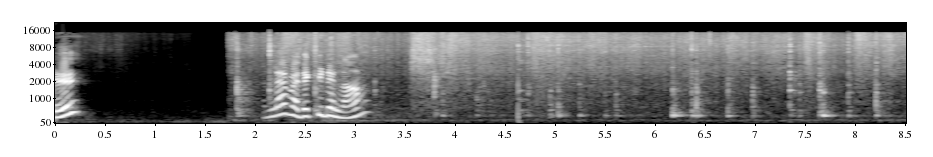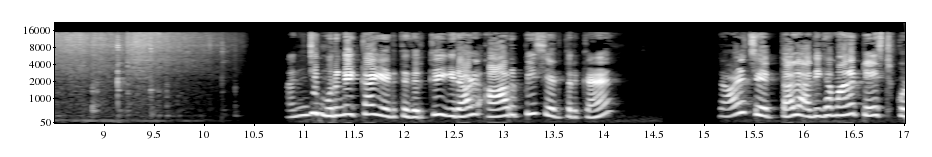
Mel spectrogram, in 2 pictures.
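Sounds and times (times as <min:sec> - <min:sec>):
vegetables sizzling in hot oil: 0:00.0 - 0:01.1, 0:01.7 - 0:10.5
spatula scraping and tapping pan: 0:01.8 - 0:10.5.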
